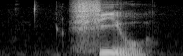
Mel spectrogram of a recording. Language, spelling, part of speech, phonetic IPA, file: Occitan, fiu, noun, [ˈfiw], LL-Q35735-fiu.wav
- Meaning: son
